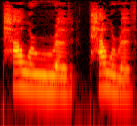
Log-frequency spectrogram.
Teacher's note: power 跟后面的 of 连读，英音是加小小的 r 的发音， power of,后面的 forgiveness,后面两个元音都是 i,这个松口的松元音， giveness, i, forgiveness,因为这个词是三音节的词，重读是在第二个音节上，所以我们读的节奏应该是 da da da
